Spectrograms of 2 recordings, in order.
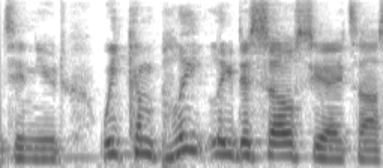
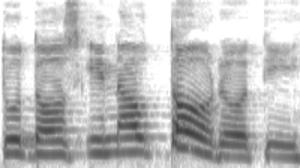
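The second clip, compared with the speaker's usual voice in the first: put-on Italian accent, higher and louder; 6 semitones higher, 6 dB louder than usual. Reading aloud a boat company spokesperson's statement: put-on Italian accent. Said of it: "I've caused any offense with my accent".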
